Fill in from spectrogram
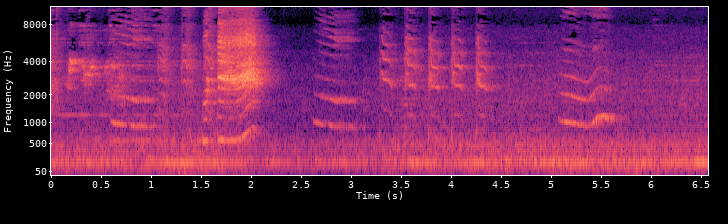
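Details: Ringneck parrot kept with a baby parrot: soft descending whistled notes, then a loud, harsh, broadband squawk, followed by quieter chattering clicks and a final rising, wavering whistle over a low background hum.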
